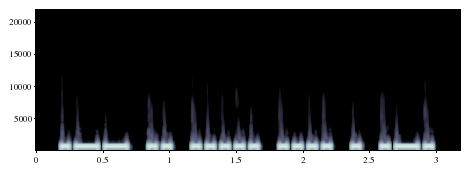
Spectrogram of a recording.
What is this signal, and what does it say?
Morse code, heard as a keyed tone, about 22 wpm, 700 Hz. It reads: WI5HER
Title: USA Callsign DE Callsign 22wpm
